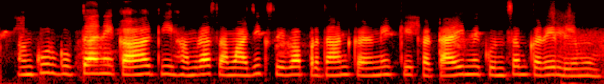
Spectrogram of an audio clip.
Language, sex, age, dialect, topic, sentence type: Magahi, female, 25-30, Northeastern/Surjapuri, agriculture, question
